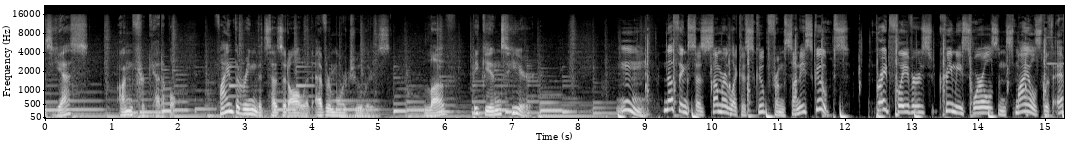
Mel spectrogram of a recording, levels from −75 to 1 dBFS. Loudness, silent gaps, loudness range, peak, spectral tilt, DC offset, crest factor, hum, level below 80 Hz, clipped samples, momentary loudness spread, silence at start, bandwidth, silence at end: -15 LUFS; none; 3 LU; 0 dBFS; -5.5 dB/octave; 0.2%; 14 dB; none; -24 dBFS; under 0.1%; 9 LU; 0 s; 16.5 kHz; 0 s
